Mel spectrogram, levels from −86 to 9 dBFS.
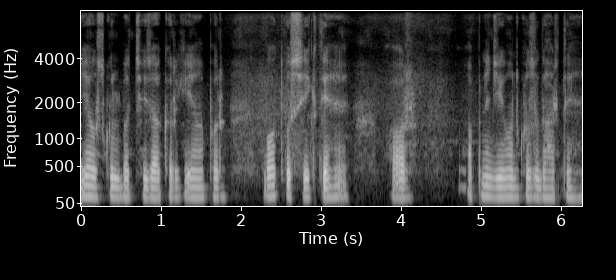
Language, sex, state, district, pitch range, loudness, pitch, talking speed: Hindi, male, Chhattisgarh, Kabirdham, 110-115 Hz, -21 LUFS, 110 Hz, 165 wpm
